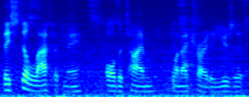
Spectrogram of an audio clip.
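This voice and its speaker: A man's voice: medium pitch, fairly even intonation, a little fast, noisy background. A man co-hosting a podcast, talking thoughtfully and with self-deprecation. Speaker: podcast co-host. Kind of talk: casual chat.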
